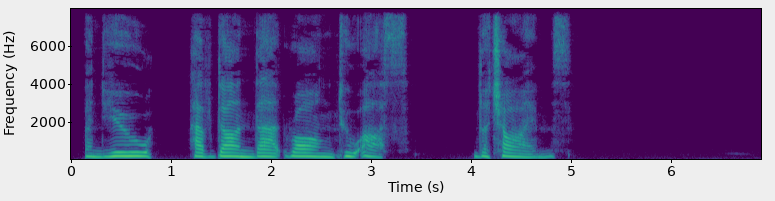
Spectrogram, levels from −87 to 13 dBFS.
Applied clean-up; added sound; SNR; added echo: none; none; none; none.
